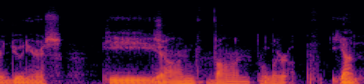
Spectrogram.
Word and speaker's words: Jan: Jan. It's Jan, not John. Jan.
